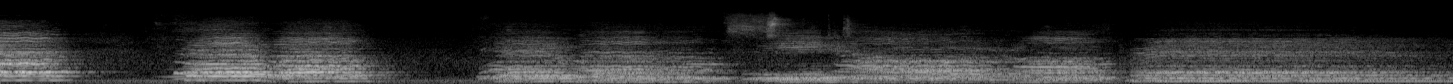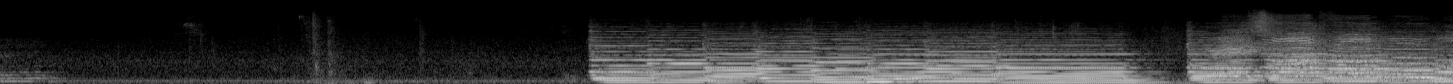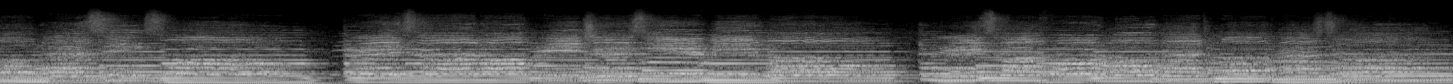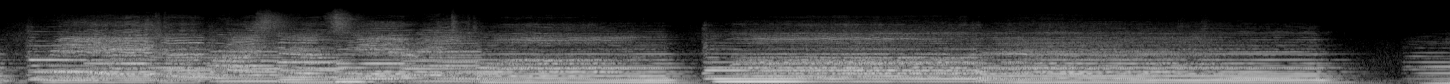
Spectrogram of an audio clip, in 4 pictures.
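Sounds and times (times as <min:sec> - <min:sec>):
organ accompaniment: 0:00.0 - 0:00.9, 0:07.7 - 0:15.0, 0:20.4 - 0:58.0
choir singing a hymn: 0:00.0 - 0:15.3, 0:20.4 - 0:58.0.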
